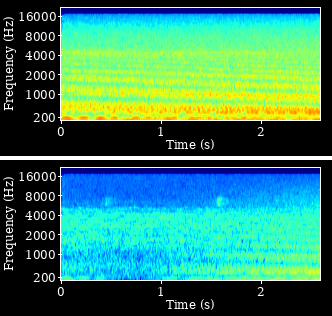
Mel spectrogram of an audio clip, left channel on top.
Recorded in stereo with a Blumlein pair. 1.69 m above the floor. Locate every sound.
0.0 s a drone: 50° left; by 2.6 s 30° left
